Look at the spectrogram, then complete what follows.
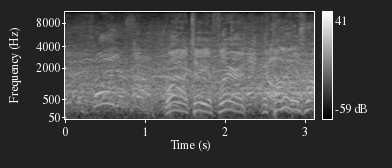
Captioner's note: crowd chatter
